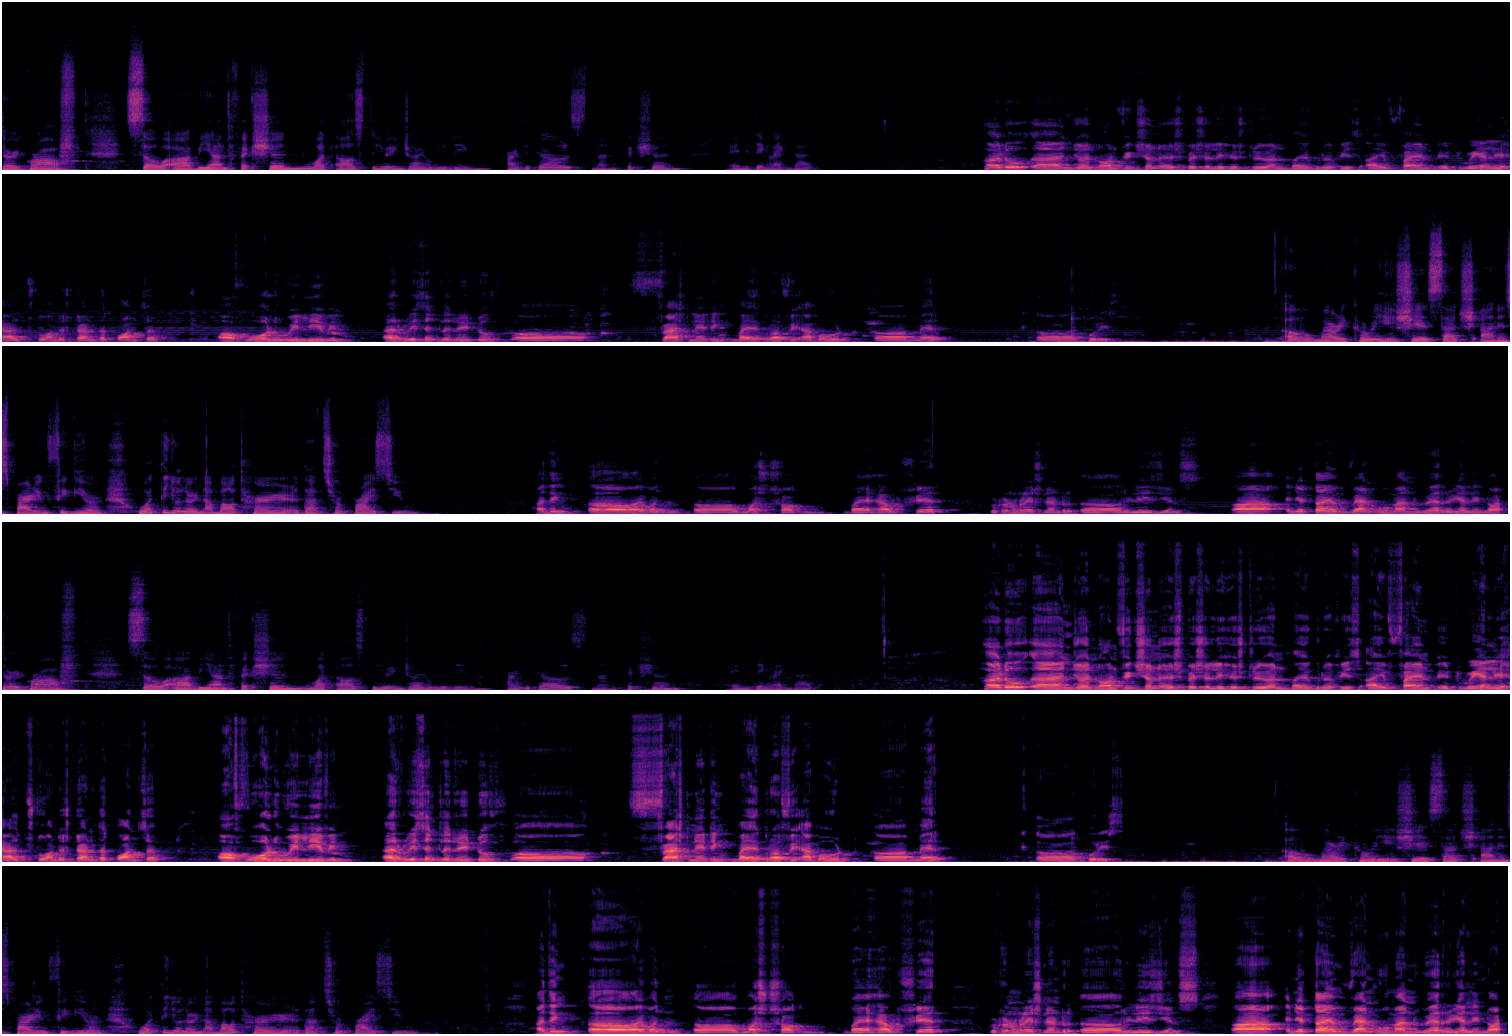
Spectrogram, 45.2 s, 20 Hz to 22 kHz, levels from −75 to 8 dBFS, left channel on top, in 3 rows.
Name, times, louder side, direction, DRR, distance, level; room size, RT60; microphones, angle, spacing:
voice 1, 0.0-6.8 7.3-8.1 17.0-17.3 18.3-18.5 20.2-20.3 21.1-21.2 23.7-23.9 25.2-26.0 26.8-34.3, left 1 dB, 65° left, 1.9 m, -37 dB
voice 2, 9.8-16.8 17.2-18.6 18.9-21.0 21.6-24.6 25.4-26.3 35.5-39.6 40.1-42.1 42.5-45.2, right 6 dB, 85° right, 0.5 m, -26 dB
15.5 x 7.3 x 3.6 m
head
